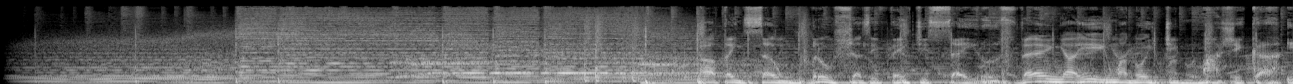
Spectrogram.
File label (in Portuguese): LOCUTOR Halloween Pop Fantasy, CHAMADA ♂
